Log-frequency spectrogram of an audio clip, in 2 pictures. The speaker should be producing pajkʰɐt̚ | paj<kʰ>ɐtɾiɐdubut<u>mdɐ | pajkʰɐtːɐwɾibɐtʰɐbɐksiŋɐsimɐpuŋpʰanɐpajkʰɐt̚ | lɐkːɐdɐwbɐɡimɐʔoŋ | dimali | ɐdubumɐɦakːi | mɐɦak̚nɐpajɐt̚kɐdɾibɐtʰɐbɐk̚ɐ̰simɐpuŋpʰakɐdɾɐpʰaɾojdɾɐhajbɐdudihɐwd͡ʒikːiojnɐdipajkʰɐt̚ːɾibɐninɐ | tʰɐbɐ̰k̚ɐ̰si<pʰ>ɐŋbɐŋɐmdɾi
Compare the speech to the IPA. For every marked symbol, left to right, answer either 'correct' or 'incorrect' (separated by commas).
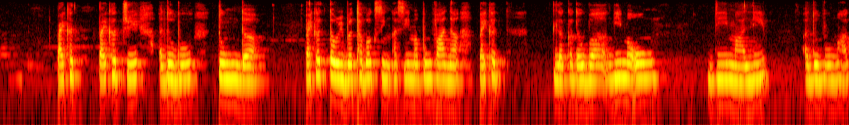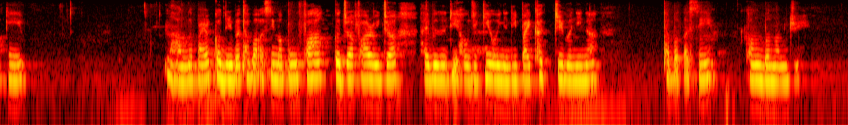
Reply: correct, correct, incorrect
